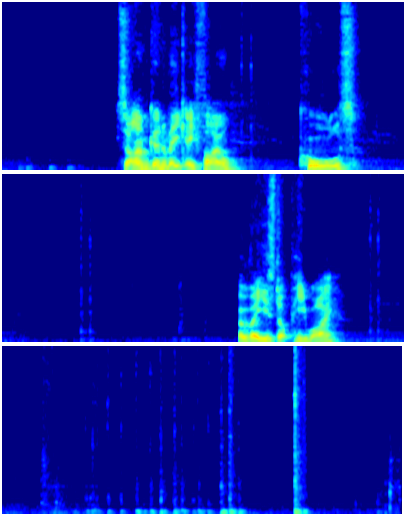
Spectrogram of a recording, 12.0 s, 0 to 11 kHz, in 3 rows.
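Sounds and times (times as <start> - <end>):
typing on computer keyboard: 8.7 - 11.2.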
